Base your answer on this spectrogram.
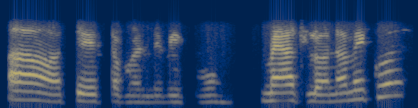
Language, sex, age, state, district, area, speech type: Telugu, female, 18-30, Andhra Pradesh, Visakhapatnam, urban, conversation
